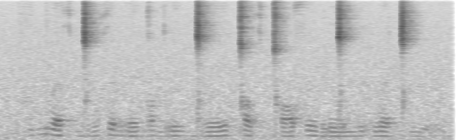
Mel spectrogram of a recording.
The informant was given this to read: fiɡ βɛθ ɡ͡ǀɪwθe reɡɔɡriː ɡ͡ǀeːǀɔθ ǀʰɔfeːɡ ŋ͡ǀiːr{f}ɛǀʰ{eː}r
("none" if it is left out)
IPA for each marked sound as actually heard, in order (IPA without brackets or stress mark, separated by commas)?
β, iː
